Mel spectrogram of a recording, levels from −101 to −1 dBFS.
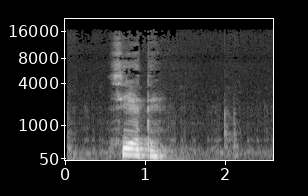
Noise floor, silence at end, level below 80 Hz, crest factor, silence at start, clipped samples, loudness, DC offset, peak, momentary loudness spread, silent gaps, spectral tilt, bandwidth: -50 dBFS; 1.35 s; -50 dBFS; 18 dB; 0.6 s; under 0.1%; -16 LUFS; under 0.1%; -2 dBFS; 16 LU; none; -6.5 dB/octave; 16 kHz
